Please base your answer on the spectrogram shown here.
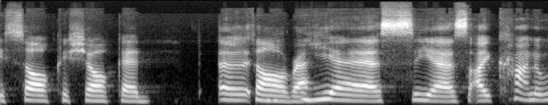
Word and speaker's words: Sharka: So yes, it's Sharka. It's basically pronounces like with shark with a at the end.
